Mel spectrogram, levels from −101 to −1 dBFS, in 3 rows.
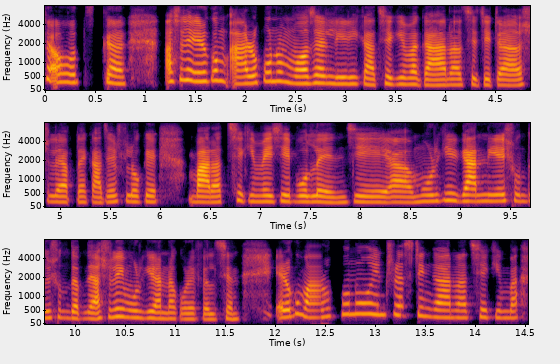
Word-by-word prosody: চমৎকার 285 -7 +2 0.5
আসলে 375 +3 +2
এরকম 340 +2 +2 0.2
আরো 250 +1 +5
কোনো 325 0 +1 0.2
মজার 250 +1 +5
লিরিক 235 0 -1
আছে 205 +5 -7
কিংবা 220 -1 +1
গান 195 0 +5
আছে 205 +1 -6
যেটা 195 0 -1 0.2
আসলে 205 -1 -6
আপনার 195 0 -7
কাজের 195 +3 -2
ফ্লোকে 205 -1 -2 0.5
বাড়াচ্ছে 195 +5 +5
কিংবা 210 0 -2
এইযে 220 +1 -1
বললেন 200 -3 +1 0.2
যে 205 - 0 0.3
আ - - +3 0.2
মুরগির 230 +3 -3
গান 220 -1 +9
নিয়ে 225 0 +1
শুনতে, 230 0 -7
শুনতে 230 -3 -7
আপনি 210 0 -6
আসলেই 265 +3 -1
মুরগি 235 -2 -3
রান্না 210 -1 -2
করে 195 0 -4
ফেলছেন। 185 +1 -5 0.4
এরকম 260 +9 +1
আরো 255 +2 -5
কোনো 365 +1 -3 0.2
ইন্টারেস্টিং 330 -2 -5
গান 250 -1 +3
আছে 240 +2 -8
কিংবা 235 -1 -6
230 Hz, 165 wpm, -23 LUFS, 205-260 Hz, 0.5 s, গান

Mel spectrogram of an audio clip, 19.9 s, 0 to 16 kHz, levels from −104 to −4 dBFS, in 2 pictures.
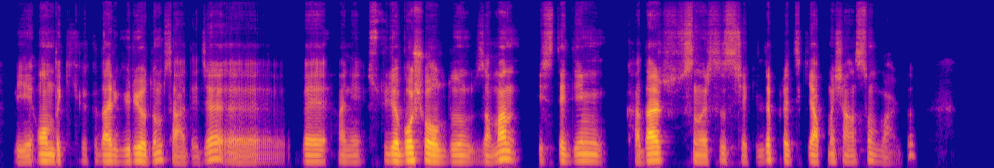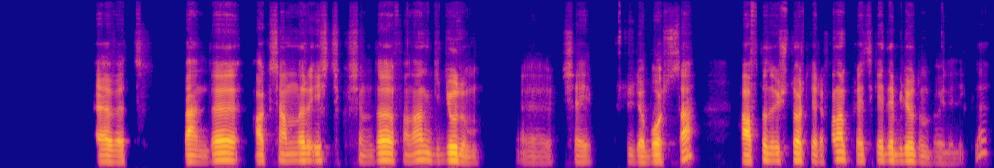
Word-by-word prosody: Bir 95 +1 -8
10 110 -1 +2
dakika 105 0 -11
kadar 105 0 -1
yürüyordum 110 +4 -2
sadece, 85 -7 -8
eee, - - -7 0.2
ve, 100 -1 -3
hani, 95 -1 -12
stüdyo 110 -1 +1
boş 115 +1 +5
olduğu 100 -2 +1
zaman 130 +7 +2 0.2
istediğim 110 -1 -5 0.2
kadar 115 +1 +4
sınırsız 105 +2 -8
şekilde 95 -2 -7
pratik - - -11
yapma - - -1
şansım 95 +2 -9
vardı. 200 - -21 1.8
Evet, 95 -2 +1 0.4
ben 100 -3 +2
de 120 -1 +7
akşamları 110 +2 0
iş 115 0 -4
çıkışında 110 +3 +2
falan 115 +4 -3
gidiyordum. 105 -4 +3 0.4
Eee, 85 +1 -19
şey, 95 0 -10 0.2
stüdyo 100 -3 -5
boşsa. 105 -1 +2 0.5
Haftada, 105 +3 +4
3-4 115 0 +2
kere - - -5
falan 130 0 +2
pratik 110 -2 -8
edebiliyordum 110 -5 -1
böylelikle. 80 - -21
105 Hz, 120 wpm, -25 LUFS, 95-115 Hz, 1.8 s, de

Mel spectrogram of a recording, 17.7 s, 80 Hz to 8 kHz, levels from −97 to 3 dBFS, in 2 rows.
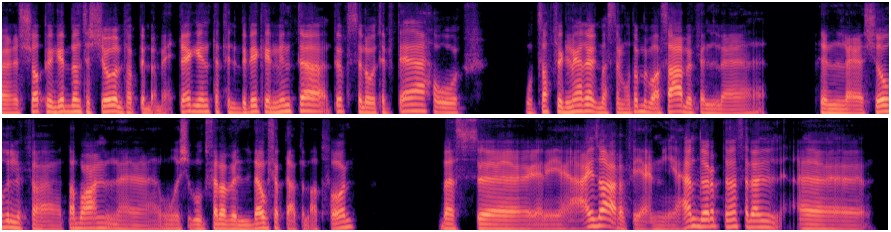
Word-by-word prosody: شاق 155 +7 -1
جدًا 150 +2 +4
في 140 - -8
الشغل، 150 +2 +4
فبتبقى 115 -6 -4
محتاج 155 - +1
إن 155 - +4
أنت 150 -2 -2
في 135 - -7
الBreak 135 +5 0
إن 135 0 +3
أنت 165 +1 +2
تفْصل 150 -3 -2
وترتاح 155 +8 0
و 125 -2 -1 0.7
وتصفّي 145 +5 0
دماغك، 160 +3 +4
بس 125 0 -4
الموضوع 120 +6 -2
بيبقى 140 -5 0
صعب 150 -3 +4
في 120 0 -5
ال 105 -2 -5 0.7
في - - +1
الشغل، 110 +8 +1
فطبعًا 125 +3 -2 0.4
وش 115 -1 -6
وبسبب 115 +1 +1
الدوشة 115 +5 +2
بتاعة - - -5
الأطفال. 160 +3 -3 0.9
بس 125 -1 -2
يعني 115 -1 +1
عايز 185 - +1
أعرف 180 - +3
يعني، 105 0 -5
هل 175 - +2
جرّبت 180 0 +2
مثلًا 165 -4 0 0.2
آآ 115 -3 -3
130 Hz, 135 wpm, -23 LUFS, 115-155 Hz, 0.9 s, جدًا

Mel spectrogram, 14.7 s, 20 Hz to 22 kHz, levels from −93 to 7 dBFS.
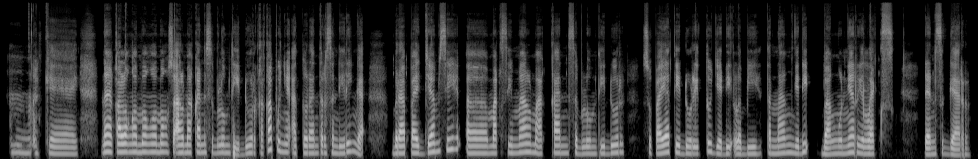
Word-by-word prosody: Mmm, 185 -2 -9
oke 165 -2 -4 0.3
nah 210 +2 +6
kalau 205 0 +8
ngomong-ngomong 205 0 +1
soal 190 -1 +6
makan 195 0 +1
sebelum 185 +1 -3
tidur 175 +2 -1
Kakak 215 +11 +1
punya 215 -4 -1
aturan 180 0 0
tersendiri 185 +2 -2
nggak, 210 -8 -2 0.4
berapa 180 0 +4
jam 200 +7 +3
sih, 275 +2 0
eee, 175 -5 0
maksimal 190 +3 0
makan 180 +1 -1
sebelum 165 -1 -4
tidur, 180 +4 -3 0.2
supaya 185 +2 +3
tidur 175 -4 -1
itu 165 +6 -2
jadi 165 -1 0
lebih 160 +1 -2
tenang 175 +2 -2
jadi 180 +5 -1 0.2
bangunnya 170 +4 +1
rileks, 165 -2 0 0.4
dan 150 +2 +2
segar? 145 -3 -1
180 Hz, 135 wpm, -25 LUFS, 165-195 Hz, 0.4 s, kalau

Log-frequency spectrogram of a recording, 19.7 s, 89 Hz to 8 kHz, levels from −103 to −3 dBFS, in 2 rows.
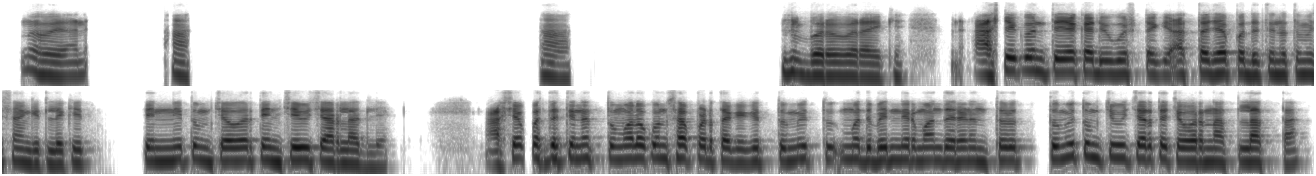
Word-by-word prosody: होय 170 -7 -2
आणि 160 +1 -7 0.7
हां. - - -3 2.7
हां. 150 -3 -5 1.6
बरोबर 160 -3 0
आहे 150 -1 0
की 155 +2 -12 0.4
आणि - - -16 0.2
असे 185 +5 +4
कोणते 195 -2 +3
एखादी 185 -2 +4
गोष्ट, 175 0 -4
की 170 - -3
आत्ता 175 +1 0
ज्या 180 +1 +4
पद्धतीने 170 -1 -1
तुम्ही 175 -1 -3
सांगितले, 160 -3 -2
की 165 +2 -3
त्यांनी 180 +3 -4
तुमच्यावर 185 -1 +1
त्यांचे 185 -1 +3
विचार 180 -2 +3
लादले. 145 -4 -3 0.9
अशा 150 +8 +1
पद्धतीने 210 0 +1
तुम्हाला 205 +1 +2
कोण 215 -1 +1
सापडतं 195 -3 +2
का, 170 - 0
की 180 +2 -1
तुम्ही 185 +3 -1 0.2
मतभेद 190 -2 0
निर्माण 190 -1 -1
झाल्यानंतर 185 0 0 0.3
तुम्ही 205 +3 +2
तुमचे 220 -3 -1
विचार 205 -1 +2
त्याच्यावर 180 -3 +2
नाद 175 -1 -2
लादता? 175 -2 +1
180 Hz, 125 wpm, -22 LUFS, 170-195 Hz, 2.7 s, असे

